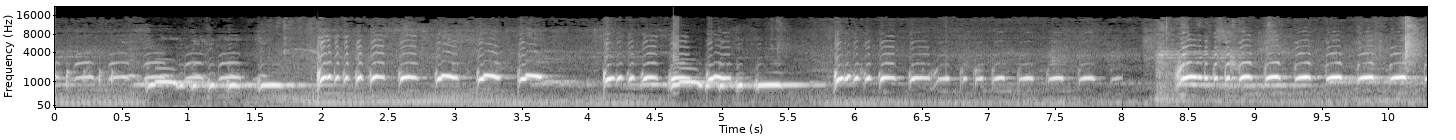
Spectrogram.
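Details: Zebra dove, stated to be a Bangkok-type local female singing energetically: repeated phrases, each a low drawn-out coo breaking into a fast chain of bubbly staccato notes, with layered series hinting at several doves.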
